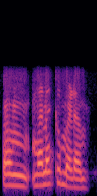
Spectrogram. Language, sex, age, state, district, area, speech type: Tamil, female, 30-45, Tamil Nadu, Theni, rural, conversation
